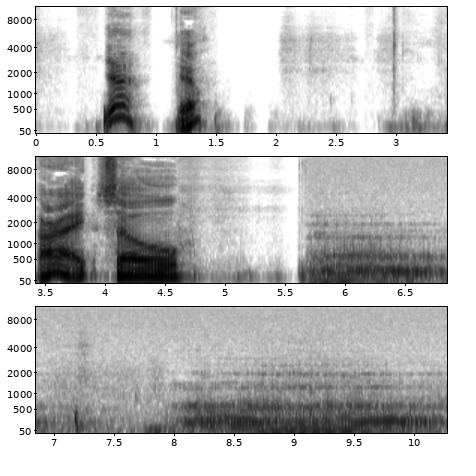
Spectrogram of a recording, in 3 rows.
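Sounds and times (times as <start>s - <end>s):
speech: 0.6s - 1.5s, 3.4s - 4.8s
alligator growling: 5.6s - 10.2s.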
